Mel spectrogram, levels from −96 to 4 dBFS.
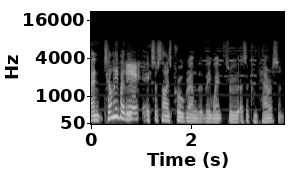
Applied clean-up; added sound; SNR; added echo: classical method spectral subtraction.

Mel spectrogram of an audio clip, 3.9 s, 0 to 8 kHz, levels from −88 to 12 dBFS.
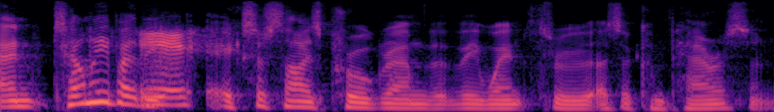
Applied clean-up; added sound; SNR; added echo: none; none; none; none.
